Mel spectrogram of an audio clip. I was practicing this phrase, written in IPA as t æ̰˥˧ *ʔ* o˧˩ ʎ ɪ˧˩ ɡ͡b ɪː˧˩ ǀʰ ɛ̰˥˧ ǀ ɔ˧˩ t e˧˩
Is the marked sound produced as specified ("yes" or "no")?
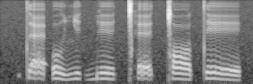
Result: yes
